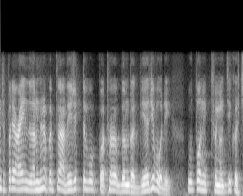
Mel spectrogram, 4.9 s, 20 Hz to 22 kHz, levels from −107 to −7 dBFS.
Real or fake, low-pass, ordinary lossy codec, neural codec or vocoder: fake; 7.2 kHz; none; codec, 16 kHz, 0.5 kbps, FunCodec, trained on Chinese and English, 25 frames a second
